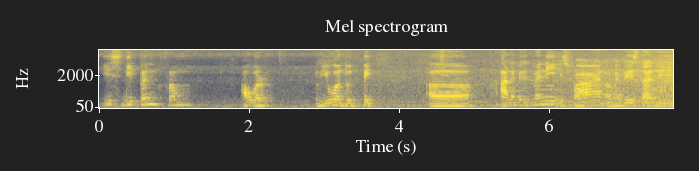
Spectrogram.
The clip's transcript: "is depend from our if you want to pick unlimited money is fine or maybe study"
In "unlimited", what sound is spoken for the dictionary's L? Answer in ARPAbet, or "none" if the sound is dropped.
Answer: none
